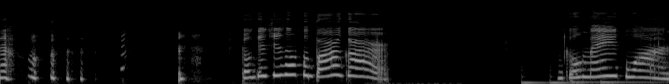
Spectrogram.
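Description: A young woman speaks with animation into a microphone, in a high, playful voice.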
